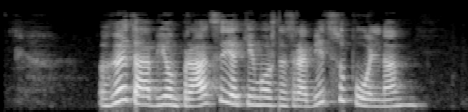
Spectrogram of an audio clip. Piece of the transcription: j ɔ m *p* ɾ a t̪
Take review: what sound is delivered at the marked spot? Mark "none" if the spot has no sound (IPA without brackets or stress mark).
p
